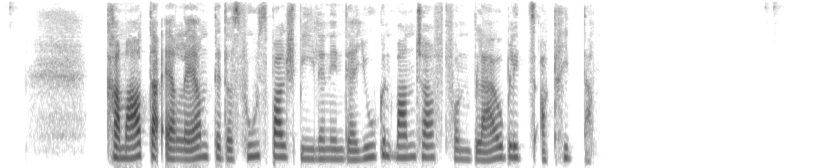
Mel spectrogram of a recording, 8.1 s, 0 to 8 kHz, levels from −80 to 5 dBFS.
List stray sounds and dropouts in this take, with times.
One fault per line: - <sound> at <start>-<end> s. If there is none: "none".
none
